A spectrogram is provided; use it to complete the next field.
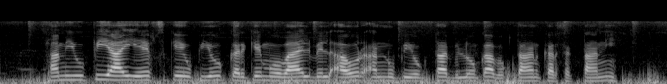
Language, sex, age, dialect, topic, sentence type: Bhojpuri, male, 41-45, Northern, banking, statement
